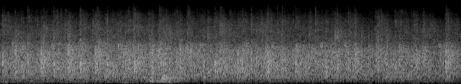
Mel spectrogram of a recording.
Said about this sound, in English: And as we're clapping, can we do so again to affirm the amazing chaplaincy team who are there day by day in the hospital caring for those in need?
